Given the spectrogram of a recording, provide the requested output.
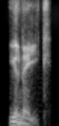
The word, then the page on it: unique: British English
